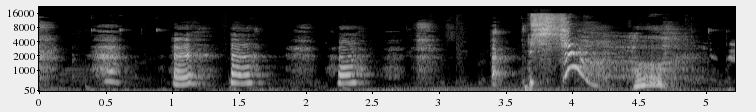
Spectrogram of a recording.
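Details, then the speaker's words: Person sneezing during a livestream after saying it hurts: a few quick vocal catches, then one loud, sharp voiced "choo" burst with a trailing sigh; sneezing. "oh my gosh dang it i i don't think i go a single stream without sneezing"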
